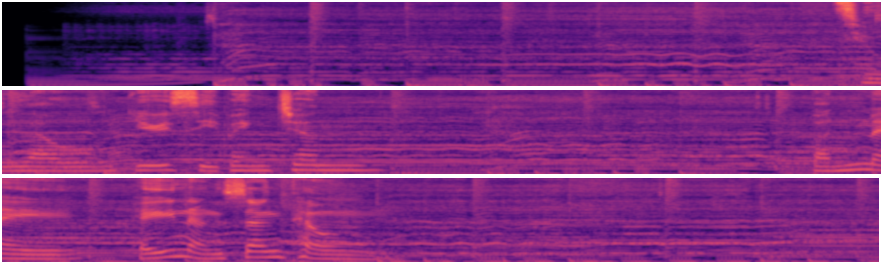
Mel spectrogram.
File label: TVC; MELIN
